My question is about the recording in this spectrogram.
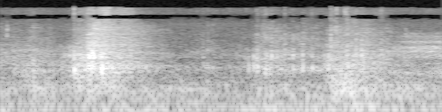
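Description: A page of a large hardcover picture book being turned: soft swishes of stiff paper, one about half a second in and a longer rustle after a second.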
